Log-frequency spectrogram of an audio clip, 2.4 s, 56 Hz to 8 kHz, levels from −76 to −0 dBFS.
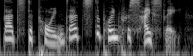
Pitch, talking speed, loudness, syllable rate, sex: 240 Hz, 150 wpm, -21 LUFS, 4.8 syllables/s, female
